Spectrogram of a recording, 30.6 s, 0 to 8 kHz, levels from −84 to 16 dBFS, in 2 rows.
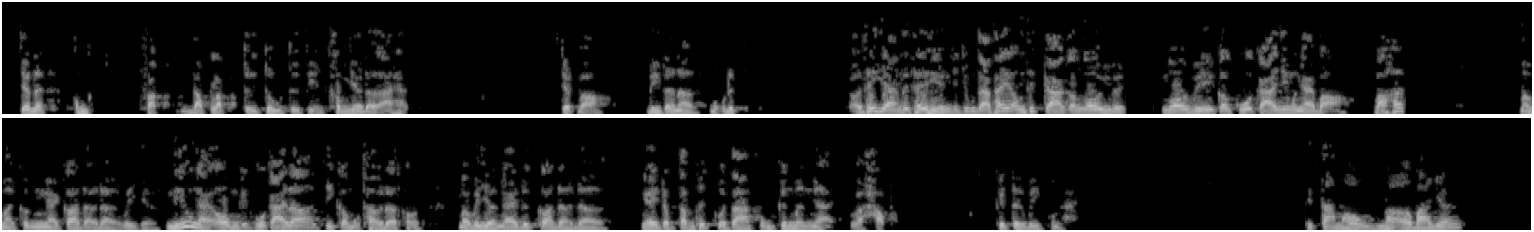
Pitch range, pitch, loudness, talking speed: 150-205 Hz, 175 Hz, -20 LUFS, 200 wpm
